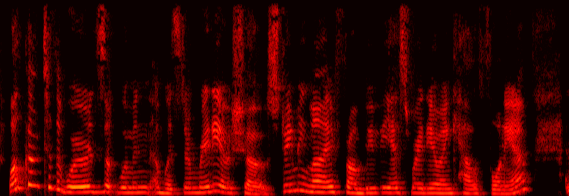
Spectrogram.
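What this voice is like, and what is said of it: English London accent. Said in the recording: “originally from London, England, as you can tell from my accent”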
